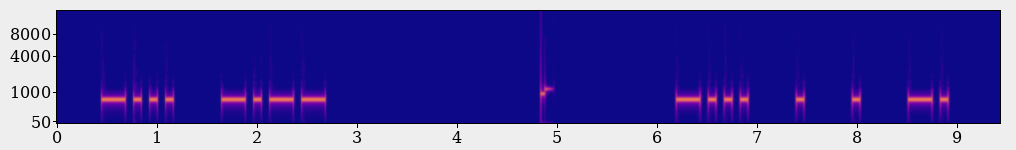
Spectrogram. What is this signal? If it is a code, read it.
Morse code, heard as a keyed tone, about 15 wpm, spaced as for 11 wpm, 700 Hz. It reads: BY BEEN
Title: 2x Character Spacing - Top 500 Words - 15wpm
